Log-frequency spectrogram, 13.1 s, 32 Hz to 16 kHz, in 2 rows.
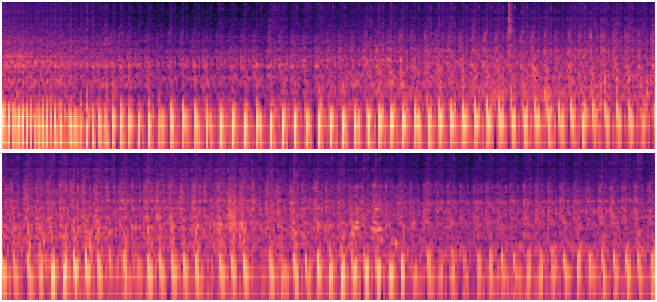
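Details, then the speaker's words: Hero Glamour 125 motorcycle after a year of use. Quiet, even single-cylinder idle with a steady soft putter and no knocks or rattles; the engine sounds healthy. "Gayet sessiz yani ayıyor çalışma ses başlangıç olarak kullanılabilir"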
